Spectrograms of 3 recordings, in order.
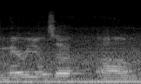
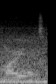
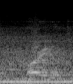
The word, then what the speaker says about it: Mariota: Collinsworth and Tirico kept saying Mariota. Is that actually the right pronunciation? Like, what is the right pronunciation? Mariota. I think it's been said over the years like Mariota, which is incorrect, and it's pronounced Mariota.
